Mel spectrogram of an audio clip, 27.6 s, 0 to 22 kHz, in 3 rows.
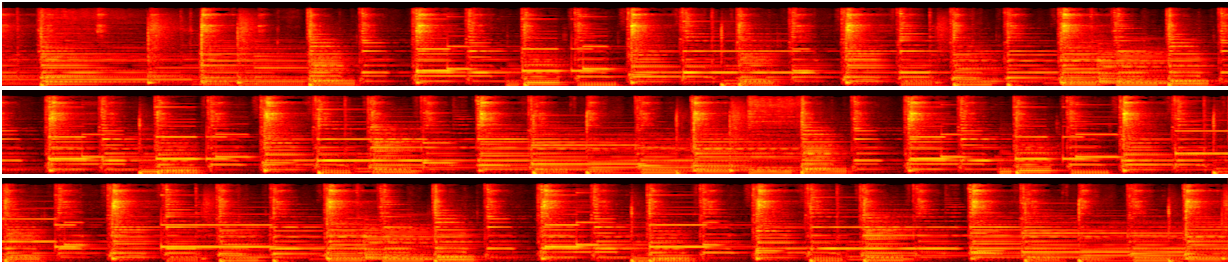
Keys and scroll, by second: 5.9 Delete, 9.9 3, 10.4 Return.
